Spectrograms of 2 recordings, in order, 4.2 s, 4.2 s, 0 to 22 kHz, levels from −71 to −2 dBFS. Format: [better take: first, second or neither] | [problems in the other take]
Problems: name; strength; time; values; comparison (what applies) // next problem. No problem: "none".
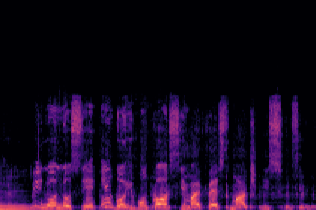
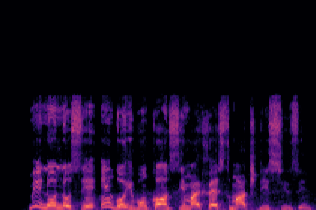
second | noise reduction (neural mask model RNNoise)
